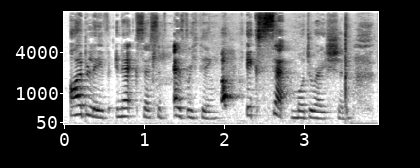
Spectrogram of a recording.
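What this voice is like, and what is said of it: Imitated English-sounding accent. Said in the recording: “Can you do her accent? ... That was amazing. ... Dorit's accent ... It's like it morphs into different things as she speaks. ... I see it as an English accent.”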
